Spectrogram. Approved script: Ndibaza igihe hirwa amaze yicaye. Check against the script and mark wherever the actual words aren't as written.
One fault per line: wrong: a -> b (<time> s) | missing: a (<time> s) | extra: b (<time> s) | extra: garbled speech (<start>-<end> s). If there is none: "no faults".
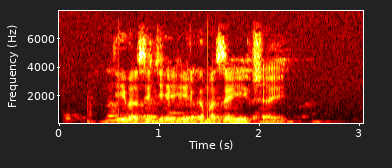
no faults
